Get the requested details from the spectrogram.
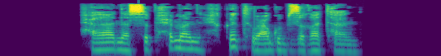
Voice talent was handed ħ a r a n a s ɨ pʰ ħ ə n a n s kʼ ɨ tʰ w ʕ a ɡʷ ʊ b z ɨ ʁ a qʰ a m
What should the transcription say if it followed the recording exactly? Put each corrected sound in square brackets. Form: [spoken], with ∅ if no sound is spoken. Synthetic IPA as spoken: ħ a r a n a s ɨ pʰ ħ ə [m] a n [ħ] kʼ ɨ tʰ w ʕ a ɡʷ ʊ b z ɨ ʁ a [tʰ] a [n]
